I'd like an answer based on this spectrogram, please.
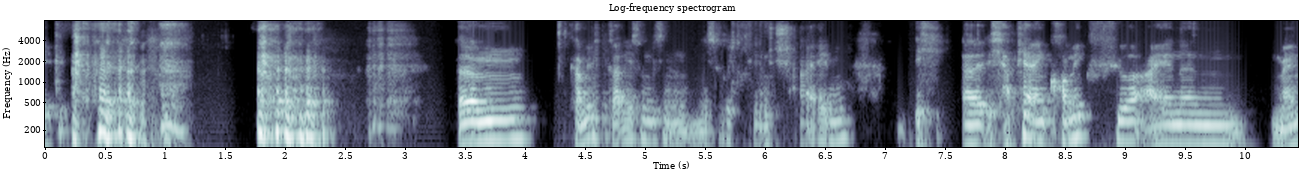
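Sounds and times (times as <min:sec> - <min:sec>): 
speech: 0:00.0 - 0:01.3, 0:01.9 - 0:02.5, 0:03.4 - 0:10.4
laughter: 0:00.1 - 0:01.2, 0:01.8 - 0:03.0
cough: 0:01.8 - 0:03.0.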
